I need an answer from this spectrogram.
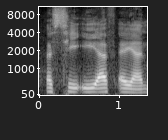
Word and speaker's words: Stefan: Again, it's spelled like Stefan, S-T-E-F-A-N, but pronounced Stefan.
